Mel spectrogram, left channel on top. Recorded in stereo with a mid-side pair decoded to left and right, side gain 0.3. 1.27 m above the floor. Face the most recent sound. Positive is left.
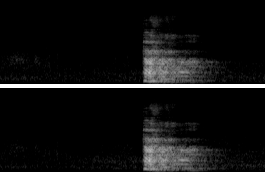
turn(degrees=-5)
